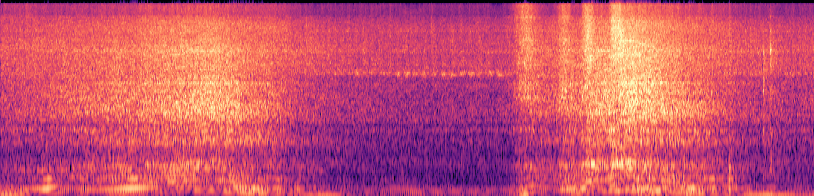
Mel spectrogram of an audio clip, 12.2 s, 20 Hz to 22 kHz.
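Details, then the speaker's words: 1996 VW Jetta GL MK3, 2.0 four-cylinder (about 110–115 hp), 4-speed automatic, barely any exhaust, heard from outside: smooth revs climb and fall twice with a clean, steady note; normal exhaust note while revving. "nice sounding exhaust note the 2.0 sounds like a 2.0 I mean it's not going to grab attention probably not meant to anyway because it's a slow car"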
